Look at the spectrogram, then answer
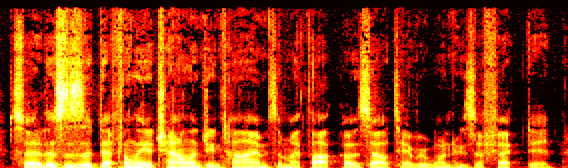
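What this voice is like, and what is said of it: Strained voice. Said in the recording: “apologize for my voice ... I oftentimes have pretty strained voice ... I apologize for the quality of it”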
